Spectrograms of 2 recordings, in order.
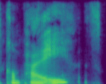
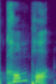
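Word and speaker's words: compote: And I don't think it's compay. I don't know how you pronounce it.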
